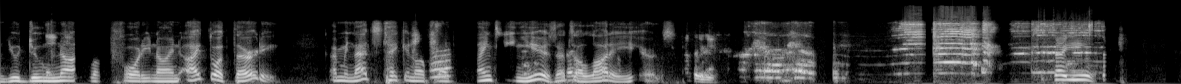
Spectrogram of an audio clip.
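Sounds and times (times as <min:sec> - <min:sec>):
speech: 0:00.0 - 0:09.1, 0:10.5 - 0:11.2
child screaming: 0:08.8 - 0:11.1.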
